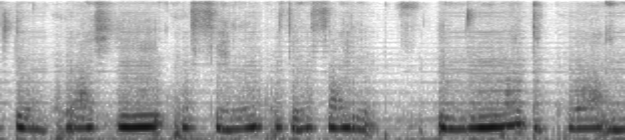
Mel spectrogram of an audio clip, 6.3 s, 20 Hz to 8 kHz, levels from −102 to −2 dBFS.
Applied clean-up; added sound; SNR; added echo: neural separator model SepFormer DNS4.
